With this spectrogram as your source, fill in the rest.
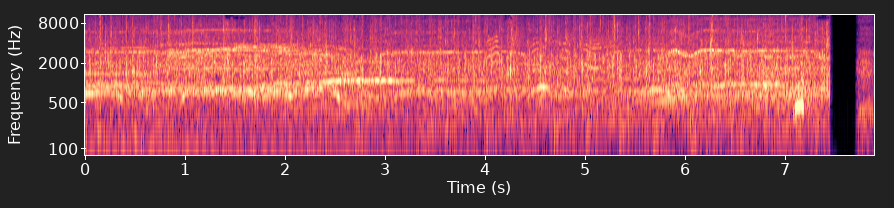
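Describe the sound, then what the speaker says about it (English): A TV show studio audience claps steadily in a dense, sustained round of applause, with some crowd noise mixed in, before it cuts off abruptly near the end. "They're clapping. Why are they clapping?"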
